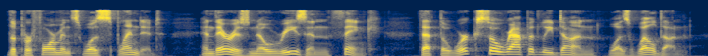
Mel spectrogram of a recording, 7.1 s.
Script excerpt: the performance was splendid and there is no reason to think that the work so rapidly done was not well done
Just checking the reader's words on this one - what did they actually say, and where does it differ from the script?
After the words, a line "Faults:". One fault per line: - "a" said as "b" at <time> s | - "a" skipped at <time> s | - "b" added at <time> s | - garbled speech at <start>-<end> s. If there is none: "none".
the performance was splendid and there is no reason think that the work so rapidly done was well done
Faults:
- "to" skipped at 3.3 s
- "not" skipped at 6.3 s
